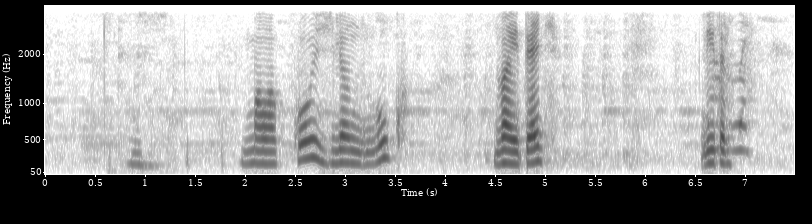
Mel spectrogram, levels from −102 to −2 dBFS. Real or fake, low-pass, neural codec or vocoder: fake; 3.6 kHz; vocoder, 22.05 kHz, 80 mel bands, Vocos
